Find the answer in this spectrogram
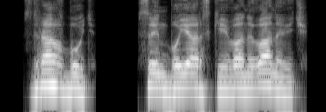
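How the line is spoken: Muffled exhale. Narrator (Russian): глухо выдохнул он

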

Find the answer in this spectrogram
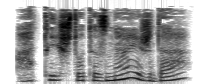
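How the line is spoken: Whispered reply. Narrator (Russian): шептала в ответ Тюра

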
